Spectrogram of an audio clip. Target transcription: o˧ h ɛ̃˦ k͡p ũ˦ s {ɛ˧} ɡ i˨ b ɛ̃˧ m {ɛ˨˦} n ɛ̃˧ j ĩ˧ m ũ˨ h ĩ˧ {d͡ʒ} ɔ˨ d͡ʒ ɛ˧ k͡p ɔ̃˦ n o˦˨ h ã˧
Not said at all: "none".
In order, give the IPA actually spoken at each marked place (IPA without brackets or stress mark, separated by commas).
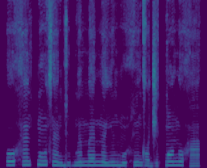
ɛ̃˧, ɛ˧, d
